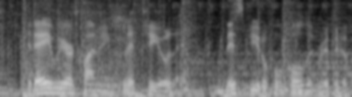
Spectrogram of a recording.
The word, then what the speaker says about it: Le Triolet: Today we are climbing Le Triolet, this beautiful golden ribbon of ice right here. I spent the first half of this trip pronouncing it Le Toilet, simultaneously thinking that that couldn't be right, and obnoxiously correcting my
